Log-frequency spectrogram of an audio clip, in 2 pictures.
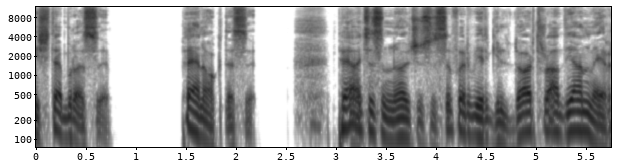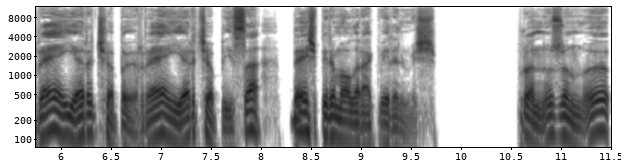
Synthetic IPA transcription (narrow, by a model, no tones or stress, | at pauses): iʃt̪ʰɛbuɾasɯ̰ | pʰɛno̞kt̪ʰasɯ̰ | pʰɛa̰t͡ʃʰɯsɯnɯnø̞lʲt͡ʃʰysysɯfɯɾviɾɟylʲd̪øɾt̪ɾa̰d̪janvɛ̰ɾɛjaɾɯt͡ʃʰapɯ̰ɾɛjaɾɯt͡ʃʰapɯ̰jsa | bɛʃbiɾimo̞lˠaɾakve̞ɾḭlʲmḭʃ | b̥uɾanɯnuzunlˠuː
